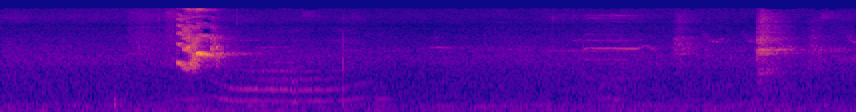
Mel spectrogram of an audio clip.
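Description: A kitten's sharp, high cry about a second in, running straight into a short mew that dips and then rises in pitch, made during rough play-fighting with another kitten.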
